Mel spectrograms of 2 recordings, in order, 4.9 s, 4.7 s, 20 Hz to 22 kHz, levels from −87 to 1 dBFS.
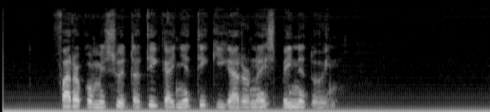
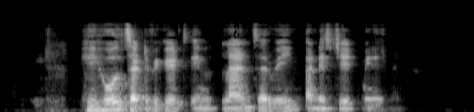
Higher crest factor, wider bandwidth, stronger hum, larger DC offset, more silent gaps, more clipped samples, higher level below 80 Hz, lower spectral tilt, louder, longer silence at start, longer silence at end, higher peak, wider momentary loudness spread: about the same, 20 dB vs 22 dB; first, 14 kHz vs 9.4 kHz; first, 50 Hz at -30 dBFS vs none; neither; neither; neither; first, -32 dBFS vs -48 dBFS; first, -6.5 dB/octave vs -4.5 dB/octave; second, -28 LUFS vs -20 LUFS; second, 0.05 s vs 0.85 s; second, 0 s vs 0.9 s; second, -8 dBFS vs 0 dBFS; about the same, 14 LU vs 15 LU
